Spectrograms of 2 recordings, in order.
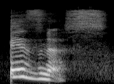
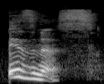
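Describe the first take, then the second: No difference in how they are said.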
